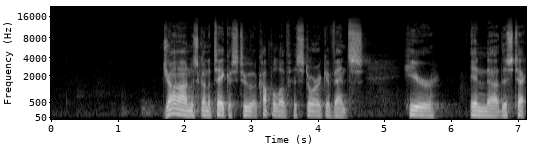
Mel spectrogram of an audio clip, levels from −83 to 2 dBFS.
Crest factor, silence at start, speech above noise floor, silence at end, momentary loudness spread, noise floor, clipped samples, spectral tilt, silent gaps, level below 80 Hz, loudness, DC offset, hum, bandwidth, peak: 20 dB; 1.7 s; 42 dB; 0 s; 7 LU; -67 dBFS; under 0.1%; -5 dB/octave; none; -64 dBFS; -26 LUFS; under 0.1%; none; 15 kHz; -6 dBFS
